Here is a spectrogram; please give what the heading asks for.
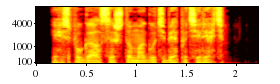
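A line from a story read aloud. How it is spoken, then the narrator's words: Whisper. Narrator (Russian): прошептал я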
